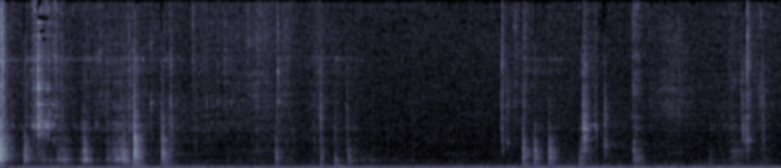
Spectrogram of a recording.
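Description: Scattered light clicks and taps of plastic and metal parts as a machine stack light's housing, bulb sockets and circuit board are handled and taken apart, over a steady low hum. The sharpest click comes right at the start.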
